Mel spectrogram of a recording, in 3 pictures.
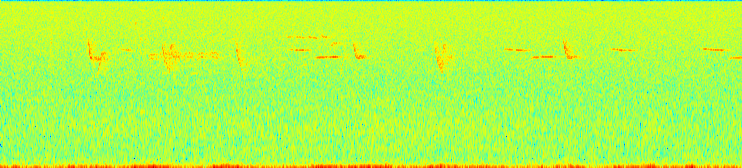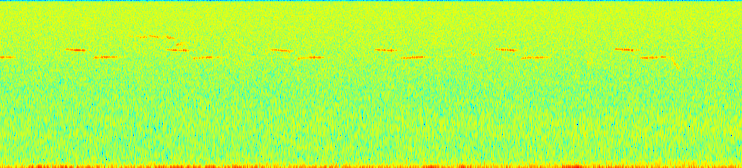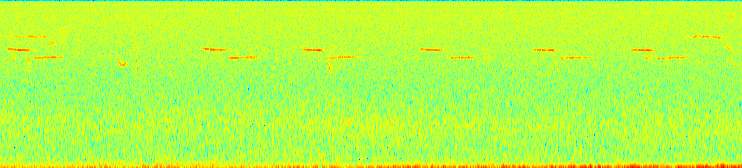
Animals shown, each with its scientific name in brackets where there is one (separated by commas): Black-throated Green Warbler (Setophaga virens), Black-capped Chickadee (Poecile atricapillus), Blue-headed Vireo (Vireo solitarius)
